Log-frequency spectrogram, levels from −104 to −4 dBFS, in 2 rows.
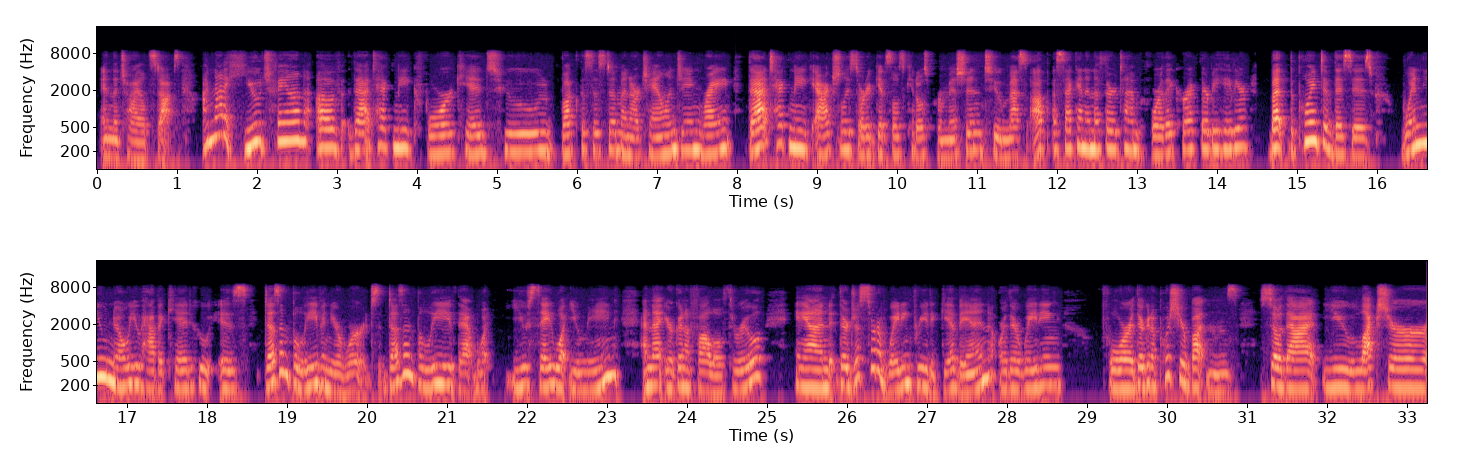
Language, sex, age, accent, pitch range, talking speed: English, female, 30-49, American, 165-215 Hz, 190 wpm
